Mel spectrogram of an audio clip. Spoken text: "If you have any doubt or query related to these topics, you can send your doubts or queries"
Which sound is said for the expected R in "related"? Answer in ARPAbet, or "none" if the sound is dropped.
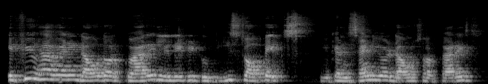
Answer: L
